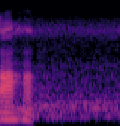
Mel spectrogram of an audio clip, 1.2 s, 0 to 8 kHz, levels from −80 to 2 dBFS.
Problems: none marked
